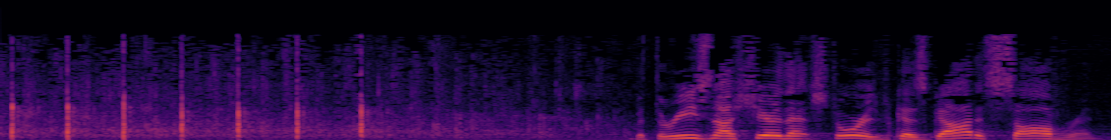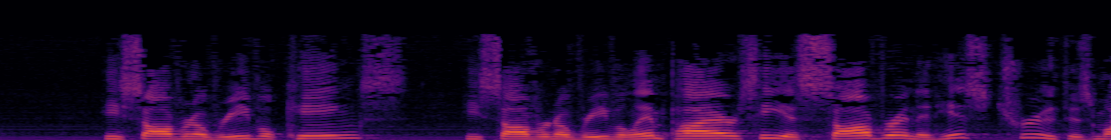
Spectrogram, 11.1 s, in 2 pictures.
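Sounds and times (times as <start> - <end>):
audience clapping: 0.0 - 3.2
speech: 3.2 - 11.1.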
